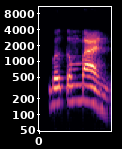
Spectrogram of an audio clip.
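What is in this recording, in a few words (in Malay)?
"berkemban", Malay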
